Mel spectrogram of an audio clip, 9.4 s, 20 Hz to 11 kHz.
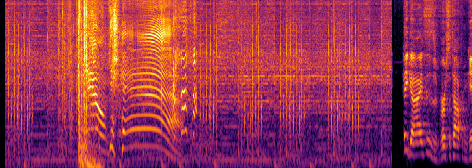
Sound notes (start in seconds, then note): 2.5 laughing; 4.0 alternative rock music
